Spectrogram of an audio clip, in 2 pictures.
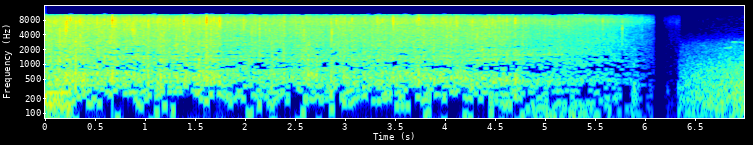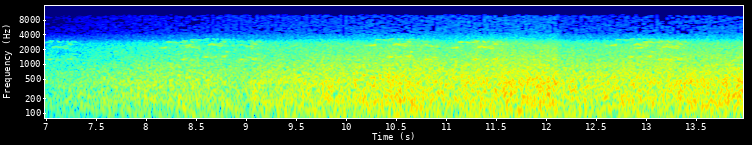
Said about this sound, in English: as you can hear, we're at the shore today.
